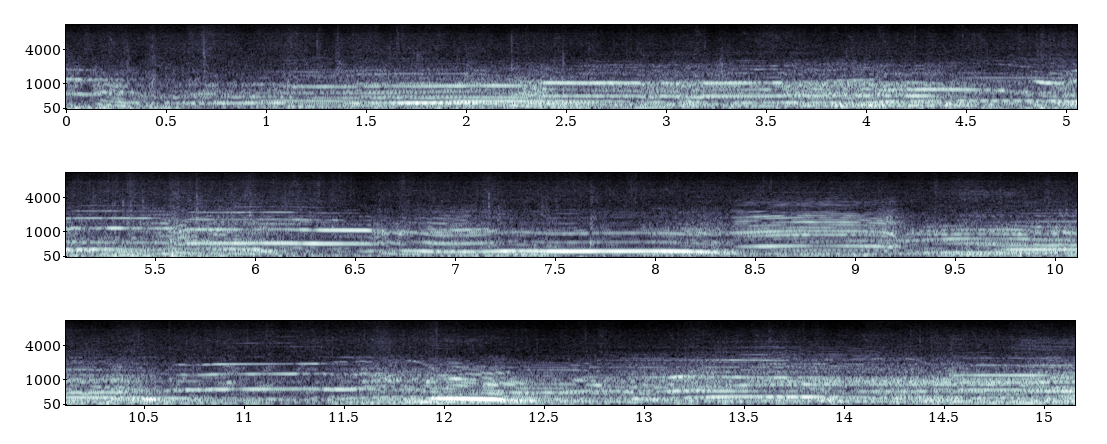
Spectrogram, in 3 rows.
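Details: Herd of crossbred Angus-Nelore cows being driven from the corral to pasture by three cowboys and six dogs, Ortigueira, Paraná, 16 March 2022; continuous chorus of deep, rising-and-falling moos from many animals overlapping.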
